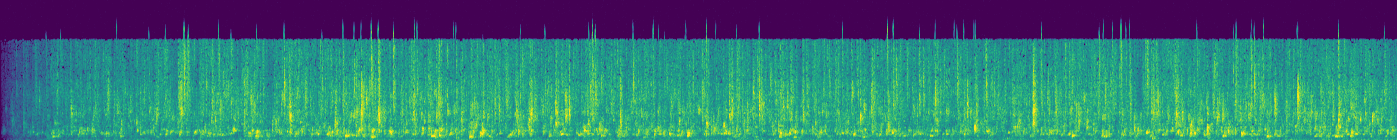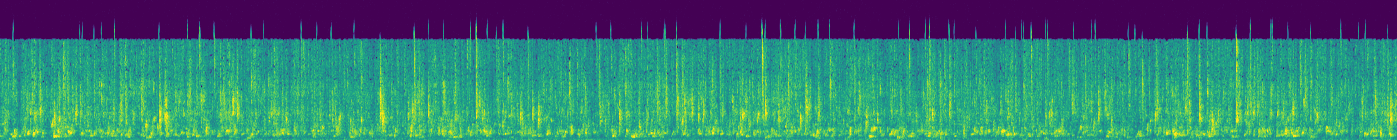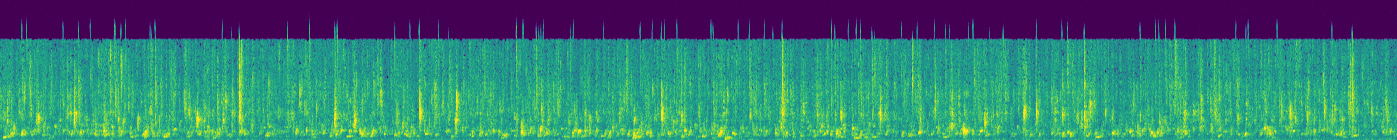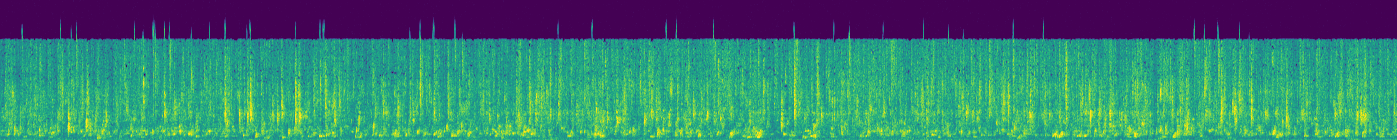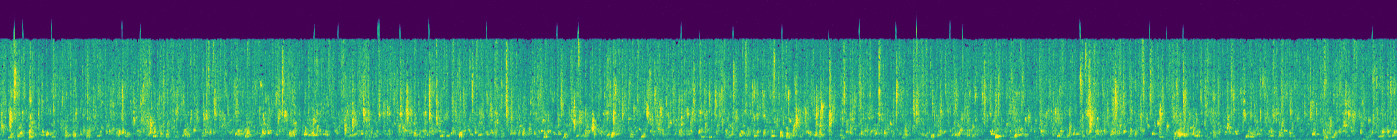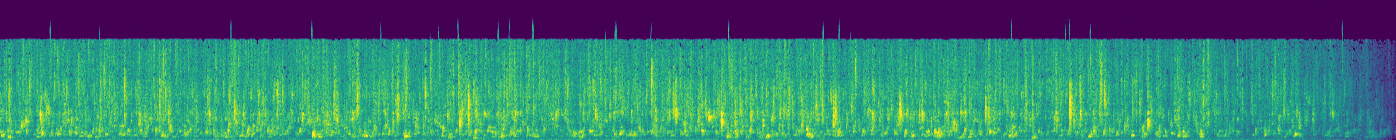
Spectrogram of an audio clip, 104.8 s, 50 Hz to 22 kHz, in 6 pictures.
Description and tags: I found this wonderful 4 foot high waterfall in a small canyon in the Shawnee National Forest in southern Illinois. The cool splashing of the rivulet as it spilled out onto a catch-pool was enhanced by the echo as the sound bounced off the 3-sided grotto. Recorded on one of the hottest days of August 2011 using my Rode NTG-2 shotgun mic into Zoom H4N recorder.
Summer, cool, creek, echo, field-recording, limeston, peaceful, rock, splashing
